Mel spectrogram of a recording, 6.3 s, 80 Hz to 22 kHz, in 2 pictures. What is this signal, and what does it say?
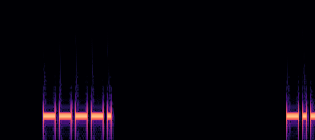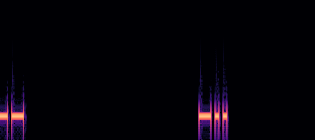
Morse code, heard as a keyed tone, about 30 wpm, spaced as for 5 wpm, 700 Hz. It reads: 9YD
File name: Lesson 36e - BT - Three Characters 30wpm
